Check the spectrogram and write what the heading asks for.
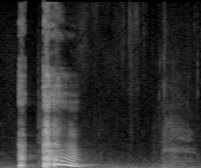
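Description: A person clearing their throat once, a short sound about half a second in that falls in pitch, then room tone.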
